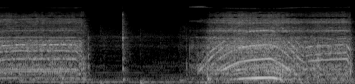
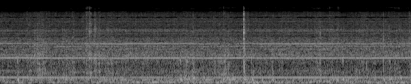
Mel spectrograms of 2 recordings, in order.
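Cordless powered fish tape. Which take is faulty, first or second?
second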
